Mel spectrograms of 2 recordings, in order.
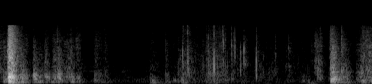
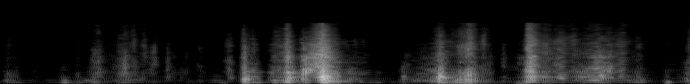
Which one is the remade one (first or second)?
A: second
